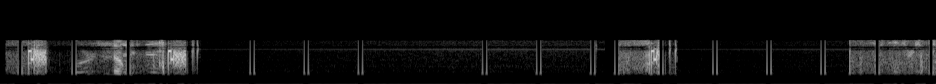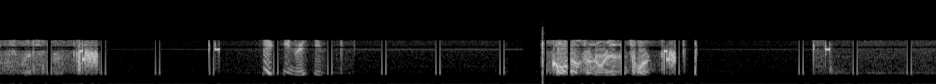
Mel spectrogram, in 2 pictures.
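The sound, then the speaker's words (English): Harsh, warbling electronic bursts come through a narrow telephone line in uneven spurts, with a faint steady tone underneath and sharp clicks between them, like a fax machine answering, heard when calling back a VoIP number after a 911 call. “We tried to call back and it went to a fax like sound over the phone.”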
